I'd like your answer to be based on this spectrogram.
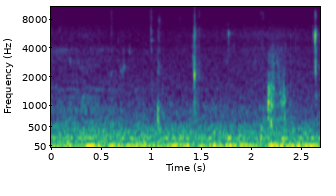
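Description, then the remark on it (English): Quiet mouth sounds of someone sipping coffee in the early morning: a few soft wet clicks and slurps scattered over a low steady background hum, with no talking. “Y'all know I'm sipping my coffee.”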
